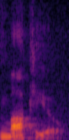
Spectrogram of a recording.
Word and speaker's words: Macchio: Danielson uh played by Ralph Macchio which is actually the Italian way pronounced Macchio but I believe he pronounces it Macho and I'll respect his decision so Jordan let's recap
